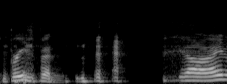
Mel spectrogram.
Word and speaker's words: Brisbane: actors that's a Melbourne it's not Melbourne it's Melbourne or Brisbane it's Brisbane you know what I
